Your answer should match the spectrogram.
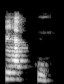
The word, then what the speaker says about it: tlaco: del siglo 1 también como costaba trabajo a los españoles pronunciar la t lo sustituyeron por la cl claco claco es como más fácil de pronunciar entonces pues ahí tenemos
